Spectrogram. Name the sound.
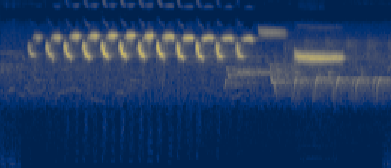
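yellowhammer song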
